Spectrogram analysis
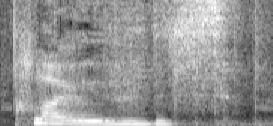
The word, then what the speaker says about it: clothes: sound this word has the th sound clothes clothes it's very short but it's definitely there I need to pack my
